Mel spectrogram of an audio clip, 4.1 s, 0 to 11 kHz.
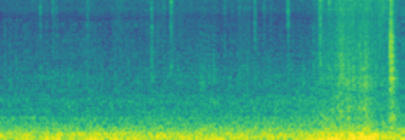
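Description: Inside the cabin of a Toyota 4Runner driving a washboard gravel road: a steady low rumble from the tyres and suspension, swelling louder briefly near the end.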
